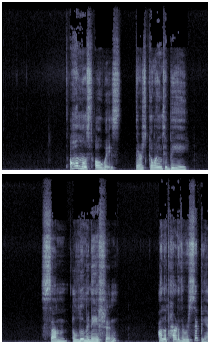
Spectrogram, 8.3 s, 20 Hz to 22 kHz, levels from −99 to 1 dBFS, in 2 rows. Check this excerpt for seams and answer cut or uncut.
uncut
